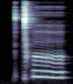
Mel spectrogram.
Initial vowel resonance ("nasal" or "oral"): nasal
